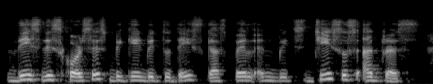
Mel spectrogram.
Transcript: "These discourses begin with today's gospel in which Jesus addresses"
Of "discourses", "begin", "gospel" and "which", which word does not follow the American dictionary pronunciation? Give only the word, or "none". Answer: discourses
